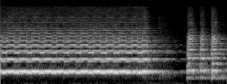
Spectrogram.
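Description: Solo alto saxophone holding one long note that swells slightly louder and breaks off about a second and a half in, then starting a quick run of short, separate notes just before the end.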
